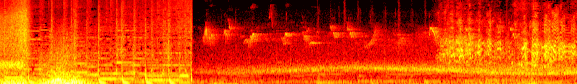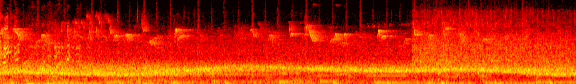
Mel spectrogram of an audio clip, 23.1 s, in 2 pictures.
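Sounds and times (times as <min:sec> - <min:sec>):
small birds chirping: 0:03.9 - 0:22.1.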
